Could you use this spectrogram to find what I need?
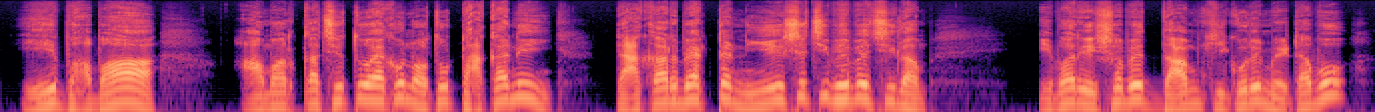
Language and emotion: Bengali, fearful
